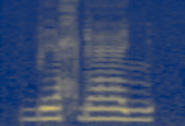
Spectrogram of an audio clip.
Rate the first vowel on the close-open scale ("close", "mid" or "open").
mid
